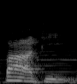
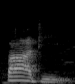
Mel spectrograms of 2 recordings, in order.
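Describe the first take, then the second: The two takes are said the same way.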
